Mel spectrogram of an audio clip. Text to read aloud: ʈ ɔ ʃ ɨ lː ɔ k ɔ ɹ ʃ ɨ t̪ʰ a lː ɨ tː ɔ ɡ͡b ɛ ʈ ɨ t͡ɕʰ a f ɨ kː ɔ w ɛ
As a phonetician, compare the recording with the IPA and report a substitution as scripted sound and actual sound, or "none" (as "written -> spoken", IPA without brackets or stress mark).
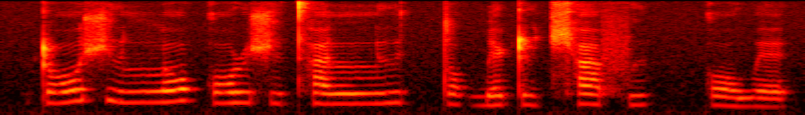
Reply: none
